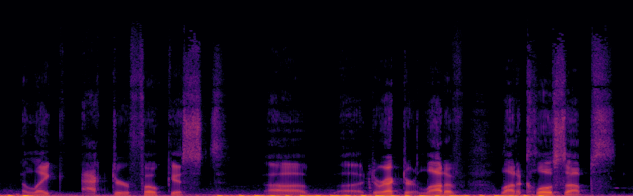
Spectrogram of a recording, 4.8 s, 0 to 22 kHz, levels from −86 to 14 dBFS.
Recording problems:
low rumble; noticeable; throughout; 15 dB below the speech

